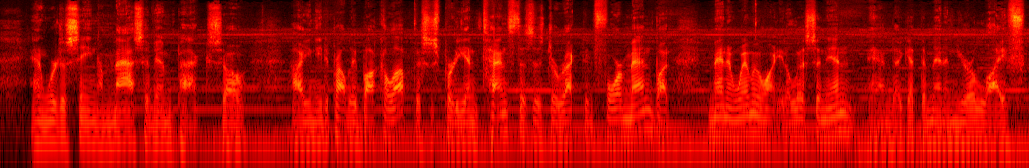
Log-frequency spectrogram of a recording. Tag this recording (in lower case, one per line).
music
speech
